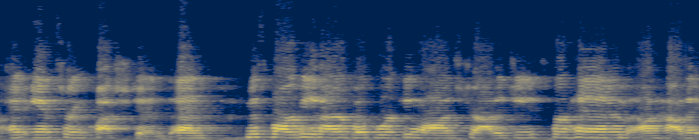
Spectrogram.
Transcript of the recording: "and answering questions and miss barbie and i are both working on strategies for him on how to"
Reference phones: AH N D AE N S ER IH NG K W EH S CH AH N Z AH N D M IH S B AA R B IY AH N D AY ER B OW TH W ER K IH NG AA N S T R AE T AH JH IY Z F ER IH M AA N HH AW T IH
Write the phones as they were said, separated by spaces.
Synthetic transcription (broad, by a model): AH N AE N S ER IH NG K W EH S CH AH N Z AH N M IH S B AA R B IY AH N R ER B OW TH W ER K IH NG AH N S T R AE T AH JH IY Z F ER IH M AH N HH AW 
